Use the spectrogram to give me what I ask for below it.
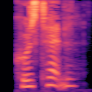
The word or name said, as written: kunsthandler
